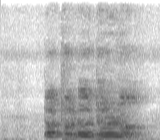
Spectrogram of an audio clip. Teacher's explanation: ટ ઠ ડ ઢ ણ એમાં પૂરેપૂરી મૂર્ધાને અડે છે. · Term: સ્પર્શ વર્ણ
